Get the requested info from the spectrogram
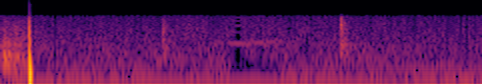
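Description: A single sharp, loud click just after the start, then a fainter click near the end.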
